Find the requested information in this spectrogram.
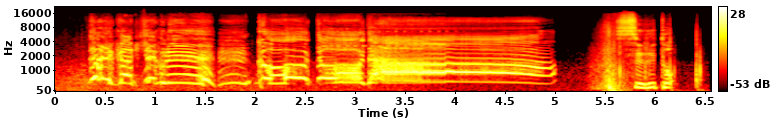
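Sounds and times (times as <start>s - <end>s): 
jewelry shop manager shouting in alarm after a robbery: 0.4s - 5.0s
speech: 5.8s - 6.3s.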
